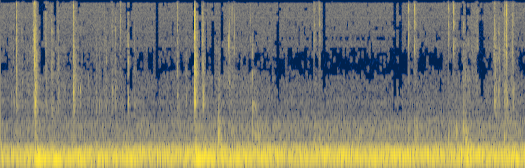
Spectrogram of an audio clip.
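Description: Code being typed on a computer keyboard during a Raspberry Pi ultrasonic sensor and servo motor project: scattered, irregular key clicks over a steady low hum, with no talking.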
